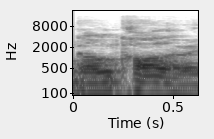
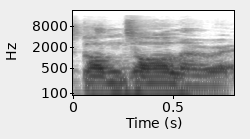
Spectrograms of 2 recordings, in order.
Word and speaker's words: Gonzalo: I I I keep saying Gonalo and it's Gonzalo and and I I keep pronouncing it wrong.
